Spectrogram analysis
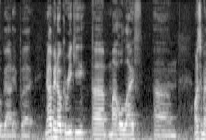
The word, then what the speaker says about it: Okereke: Yeah, older pronunciation, Okereke. I guess the correct, up-to-date pronunciation that I want to accept now is Okereke.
